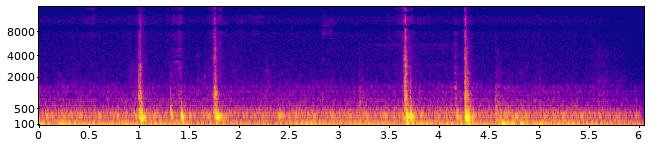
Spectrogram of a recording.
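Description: Toyota 1GD-FTV 2.8-litre four-cylinder turbodiesel idling, heard inside the cabin, with several sharp clicks from the automatic gear selector being moved and a low thump about two-thirds of the way through. The thump is the harsh jerk of the automatic transmission engaging drive, a fault the owner expects the transmission software update to fix.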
